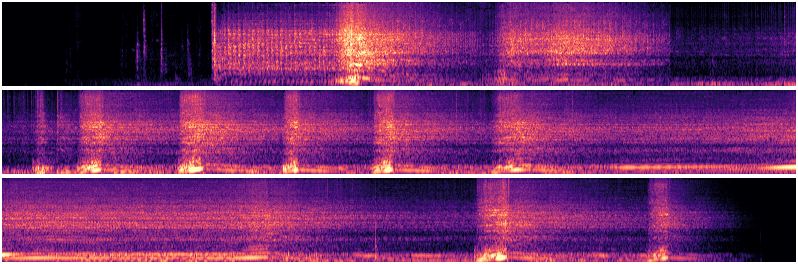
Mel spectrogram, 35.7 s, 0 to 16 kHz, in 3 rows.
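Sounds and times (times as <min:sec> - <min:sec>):
1966 Fiat 2300 S Coupe engine: 0:00.8 - 0:35.2.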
